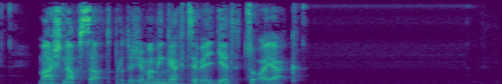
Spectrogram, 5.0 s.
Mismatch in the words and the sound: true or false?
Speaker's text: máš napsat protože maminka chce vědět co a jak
false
